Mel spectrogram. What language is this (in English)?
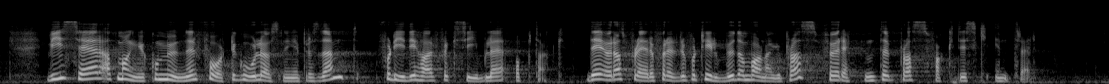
Norwegian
